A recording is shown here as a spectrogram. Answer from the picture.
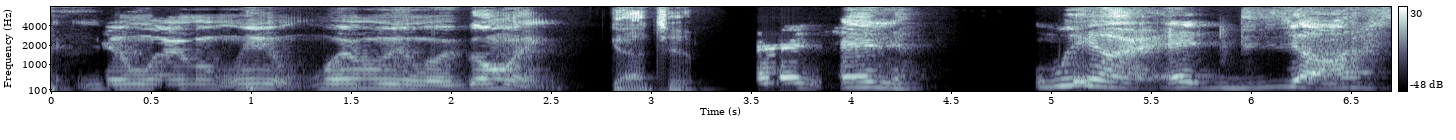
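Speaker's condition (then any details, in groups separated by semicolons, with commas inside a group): Cerebral palsy; speech not affected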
